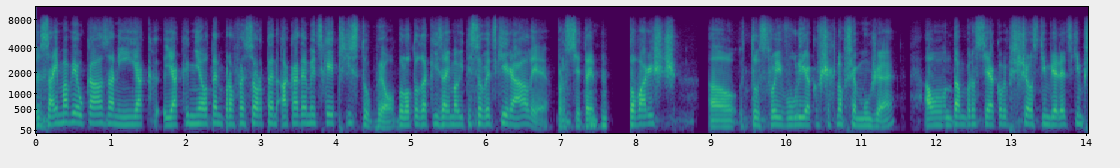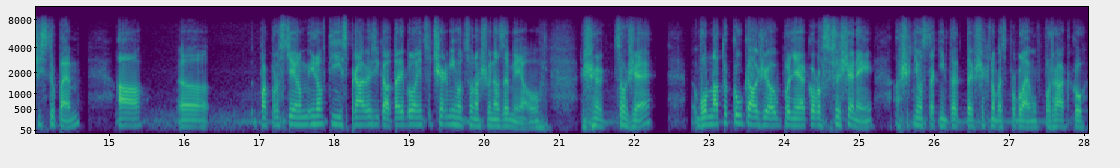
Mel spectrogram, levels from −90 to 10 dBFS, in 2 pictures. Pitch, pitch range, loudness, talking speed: 150 Hz, 135-165 Hz, -24 LUFS, 170 wpm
